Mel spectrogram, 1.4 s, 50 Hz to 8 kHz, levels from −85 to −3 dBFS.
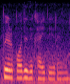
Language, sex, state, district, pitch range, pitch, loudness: Hindi, female, Jharkhand, Sahebganj, 175-210 Hz, 195 Hz, -25 LUFS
